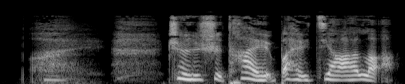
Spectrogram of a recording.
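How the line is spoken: Sighing lament. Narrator (Chinese): 朱波铁唉声叹气

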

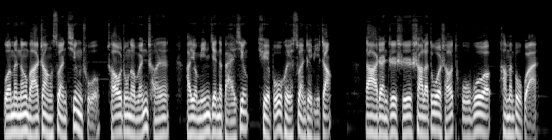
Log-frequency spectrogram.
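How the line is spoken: Sighing. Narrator (Chinese): 牛进达……叹道

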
